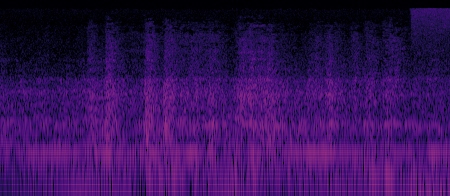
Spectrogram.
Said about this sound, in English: The train has entered another tunnel. Everything goes dark. The sound of the train rumbling through the tunnel echoes off the walls.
